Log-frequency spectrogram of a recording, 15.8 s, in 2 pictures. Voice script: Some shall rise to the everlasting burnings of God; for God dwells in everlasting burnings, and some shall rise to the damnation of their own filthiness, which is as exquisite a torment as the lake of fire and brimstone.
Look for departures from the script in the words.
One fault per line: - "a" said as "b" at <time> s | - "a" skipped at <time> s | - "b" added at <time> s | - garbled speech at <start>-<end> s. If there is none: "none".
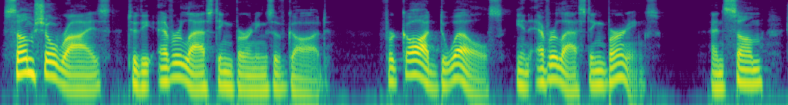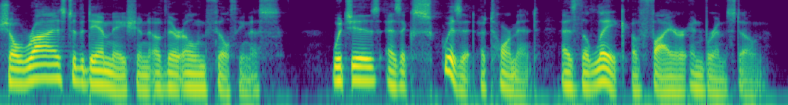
none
